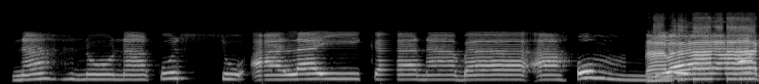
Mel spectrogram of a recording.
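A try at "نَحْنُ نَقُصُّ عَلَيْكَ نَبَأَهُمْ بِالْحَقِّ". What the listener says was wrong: Kenapa panjang? Nggak ada pemanjang. Alaika naba'ahum bil haqq. Nabanya pendek. Hak jangan bil hak bil hak bil hak bil hak. Nakusu Nahnu nakusu.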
